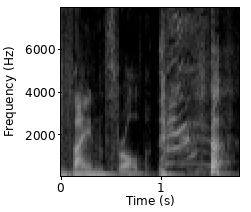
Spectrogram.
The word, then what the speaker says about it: Weintraub: And Stephen Weintraub, I never know how to spell this guy's name. He's in Collider. He's Frosty from Collider. Okay. Says It's pronounced vein throb.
